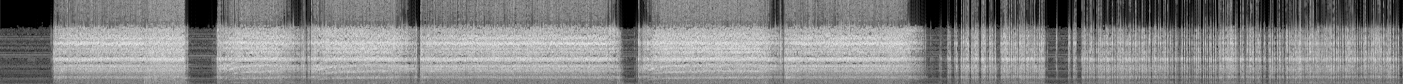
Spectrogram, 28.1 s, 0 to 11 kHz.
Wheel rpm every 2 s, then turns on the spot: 60, 170, 120, 160, 160, 200, 140, 160, 190, 20, 10, 20, 20, 20.
18-28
